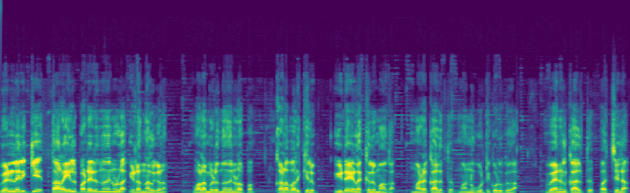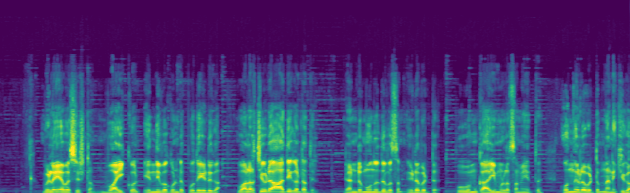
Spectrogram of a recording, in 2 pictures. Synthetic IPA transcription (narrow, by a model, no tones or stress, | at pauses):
ʋe̞ɭːeɾikʲːet̪ɐrɐjilpɐɽɐɾunːɐðinuɭːɐʔiɽɐnːɐlkɐɳɐm | ʋɐɭɐmiɽunːɐðinuɽo̞pːɐm | kɐɭɐbɐrikʲːɐlum | iɽɐiɭɐkːɐlumaːɣɐ̰ | mɐɻɐkːaːlɐt̪ːɨmɐɳːukuːʈːikːo̞ɽuk̬ːuɣɐ | ʋe̞ːnɐlkaːlɐt̪ːɨpɐt͡ɕːilɐ | ʋiɭɐjɐʋɐɕiʂʈɐmʋɐjkːoːle̞nːiʋɐɣo̞ɳɖɨpuðɐjeɽuɣɐʋɐɭɐrt͡ɕːɐjuɽeaːd̪jɐɣɐʈ̬ːɐt̪̬ːil | ɾe̞ɳɖɨmuːnːɨd̪iʋɐsɐmiɽɐʋiʈːɨpuːʋɐmkaːjumuɭːɐsɐmɐjɐt̪ːɨ | o̞nːiɽɐʋiʈːumnɐnɐkʲːuɣɐ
